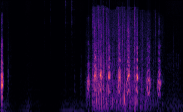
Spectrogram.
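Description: A chicken clucking sound effect from the video game Lost Harmony gives a short burst of rapid clucks after a brief click and a near-silent pause, close and clear, with no talk.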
